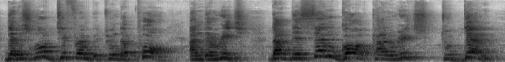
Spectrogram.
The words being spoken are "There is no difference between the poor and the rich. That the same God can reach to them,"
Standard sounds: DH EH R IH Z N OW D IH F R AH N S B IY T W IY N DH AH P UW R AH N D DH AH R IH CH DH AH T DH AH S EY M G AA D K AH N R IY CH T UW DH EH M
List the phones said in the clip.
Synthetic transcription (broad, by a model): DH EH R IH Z N OW D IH F R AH N B IY T W IY N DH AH P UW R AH N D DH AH R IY CH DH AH T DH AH S EY M G AA D K AH N R IY CH T UW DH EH M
